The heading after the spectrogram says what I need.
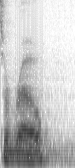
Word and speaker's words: Seurat: Seurat dot. I think it's pronounced Seurat.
